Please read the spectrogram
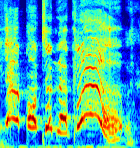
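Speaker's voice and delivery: high, loud disbelieving question; shocked high-pitched driver; incredulous driver. Retold or imitated. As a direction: squawk it in disbelief.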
